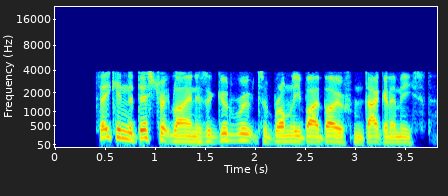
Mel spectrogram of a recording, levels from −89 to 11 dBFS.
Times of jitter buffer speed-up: none

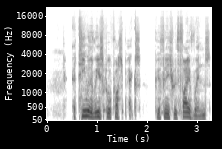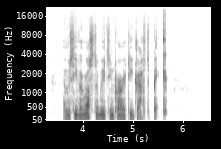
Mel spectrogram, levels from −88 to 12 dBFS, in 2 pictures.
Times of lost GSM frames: none

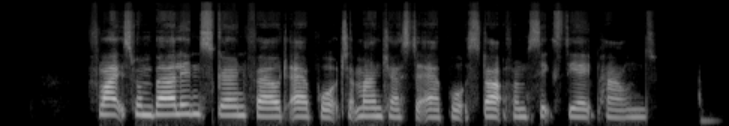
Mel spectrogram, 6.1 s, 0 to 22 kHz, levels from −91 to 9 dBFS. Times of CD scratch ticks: none

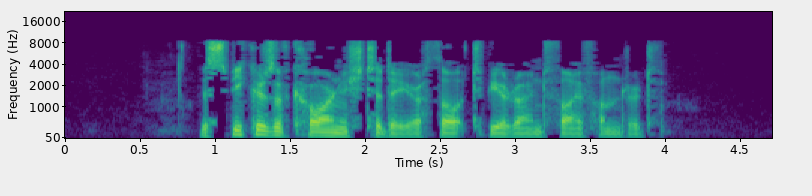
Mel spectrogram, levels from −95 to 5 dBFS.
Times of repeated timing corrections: none

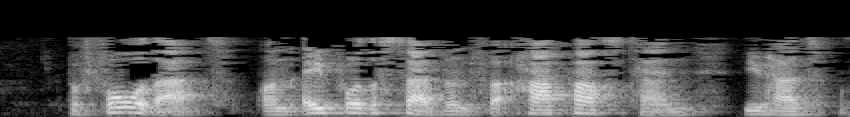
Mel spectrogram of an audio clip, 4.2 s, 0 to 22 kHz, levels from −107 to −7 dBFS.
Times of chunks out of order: none

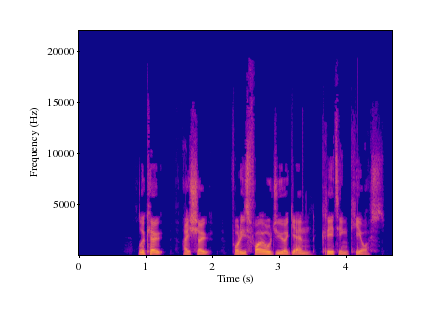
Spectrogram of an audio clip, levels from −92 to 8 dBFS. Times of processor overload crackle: 3.19-3.40

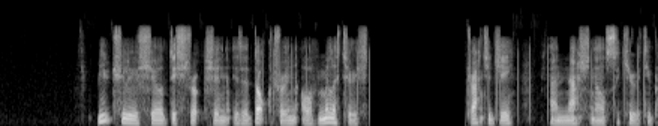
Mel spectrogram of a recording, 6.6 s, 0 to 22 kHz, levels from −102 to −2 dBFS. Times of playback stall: 3.70-4.67

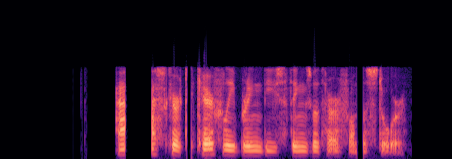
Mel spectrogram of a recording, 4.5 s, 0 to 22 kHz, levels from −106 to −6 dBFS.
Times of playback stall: 1.24-1.52

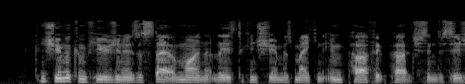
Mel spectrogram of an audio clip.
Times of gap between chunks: none

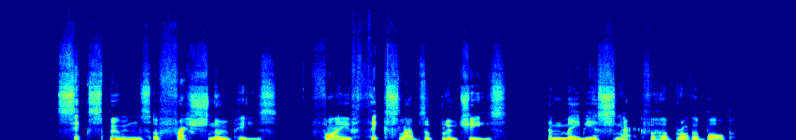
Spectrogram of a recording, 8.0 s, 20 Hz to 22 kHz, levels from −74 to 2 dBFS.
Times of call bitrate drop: none

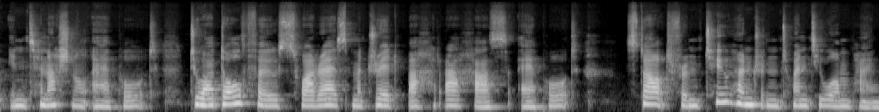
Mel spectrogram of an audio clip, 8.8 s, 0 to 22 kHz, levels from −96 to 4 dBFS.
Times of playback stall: none

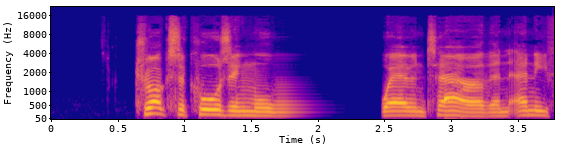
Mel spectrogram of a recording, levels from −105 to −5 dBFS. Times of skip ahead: 2.95-2.98

